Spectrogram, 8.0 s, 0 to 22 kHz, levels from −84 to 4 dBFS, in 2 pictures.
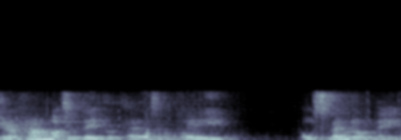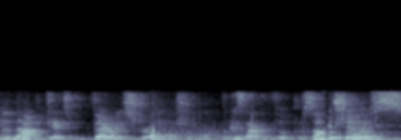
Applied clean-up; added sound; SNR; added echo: neural separator model SepFormer DNS4.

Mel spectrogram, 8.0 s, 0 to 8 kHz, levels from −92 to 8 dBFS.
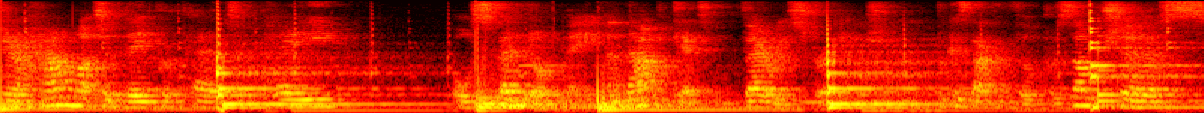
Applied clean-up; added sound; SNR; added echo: none; Keyboard (musical); -1 dB; reverberation time 0.7 s.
